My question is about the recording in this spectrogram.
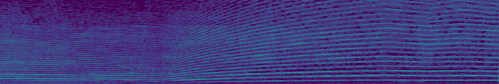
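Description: Fire truck siren wailing. Its pitch slides slowly down for about two seconds, then sweeps back up and holds high, with a low rumble underneath at first.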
